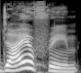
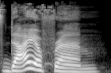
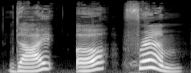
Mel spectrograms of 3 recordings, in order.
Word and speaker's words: diaphragm: Not diaphragm, it's diaphragm. And it is pronounced as diaphragm.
